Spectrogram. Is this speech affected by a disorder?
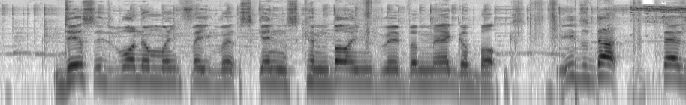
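Yes: ataxia; speech recently worse.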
